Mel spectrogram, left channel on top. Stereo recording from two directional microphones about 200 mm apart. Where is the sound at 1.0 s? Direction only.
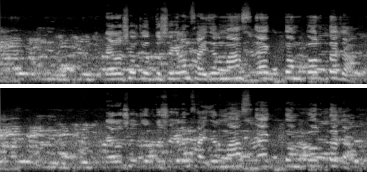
65° left (ahead or behind); by 3.5 s 45° left (ahead or behind).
